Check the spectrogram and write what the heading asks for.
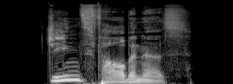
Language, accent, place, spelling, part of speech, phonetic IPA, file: German, Germany, Berlin, jeansfarbenes, adjective, [ˈd͡ʒiːnsˌfaʁbənəs], De-jeansfarbenes.ogg
- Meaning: strong/mixed nominative/accusative neuter singular of jeansfarben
